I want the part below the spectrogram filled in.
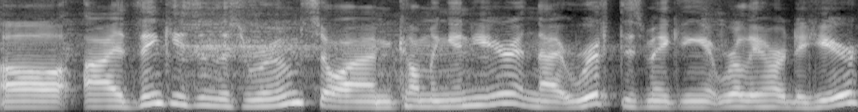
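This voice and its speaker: Noticeable background noise sits behind a man who speaks very fast. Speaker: gaming youtuber. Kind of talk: gameplay commentary. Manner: hesitant, many fillers.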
